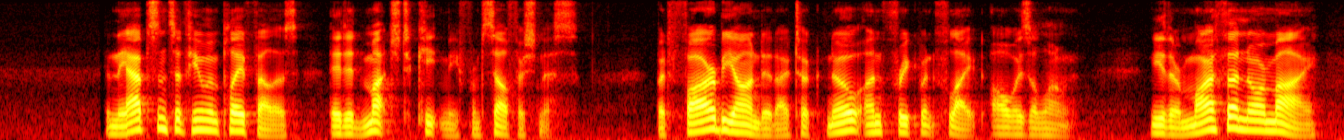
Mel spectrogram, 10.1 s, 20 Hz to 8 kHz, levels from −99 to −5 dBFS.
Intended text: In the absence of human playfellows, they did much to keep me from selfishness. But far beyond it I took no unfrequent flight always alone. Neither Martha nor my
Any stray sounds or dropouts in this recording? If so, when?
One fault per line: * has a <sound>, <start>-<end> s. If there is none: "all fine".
all fine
